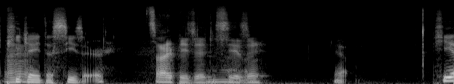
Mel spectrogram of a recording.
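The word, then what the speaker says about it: Di Cesare: speedrunner named PJ uh this individual's last name is spelled D I uh space c-e-s-a-r-e which I um okay in my great ignorance pronounced as Cesar which is not correct okay it's actually the Caesar so my great apologies I will correct this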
